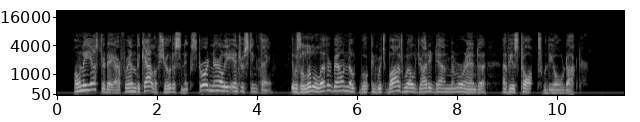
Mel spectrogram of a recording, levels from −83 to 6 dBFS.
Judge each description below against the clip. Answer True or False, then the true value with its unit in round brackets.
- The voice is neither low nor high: True (170 Hz)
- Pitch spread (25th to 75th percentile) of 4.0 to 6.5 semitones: True (4.7 semitones)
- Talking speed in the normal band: True (170 wpm)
